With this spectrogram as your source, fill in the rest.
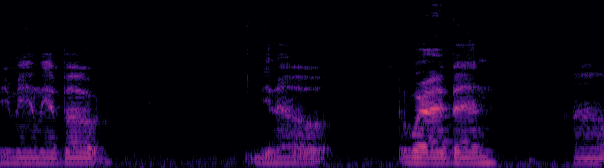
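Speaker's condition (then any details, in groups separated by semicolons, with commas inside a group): Cerebral palsy; able to speak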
